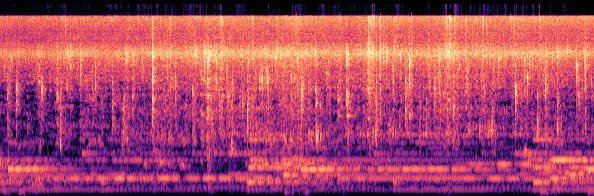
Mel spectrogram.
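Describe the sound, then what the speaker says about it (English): Soya chunks frying in hot oil in a home kitchen, a steady dense sizzle with crackling pops running throughout, fairly close and even in loudness. "So fry until golden brownish color"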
